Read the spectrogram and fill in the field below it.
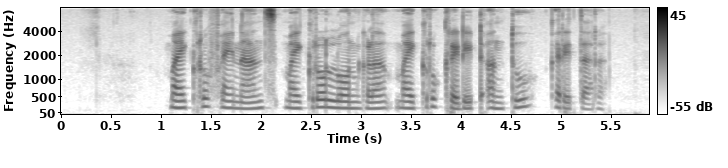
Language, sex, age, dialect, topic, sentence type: Kannada, female, 41-45, Dharwad Kannada, banking, statement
